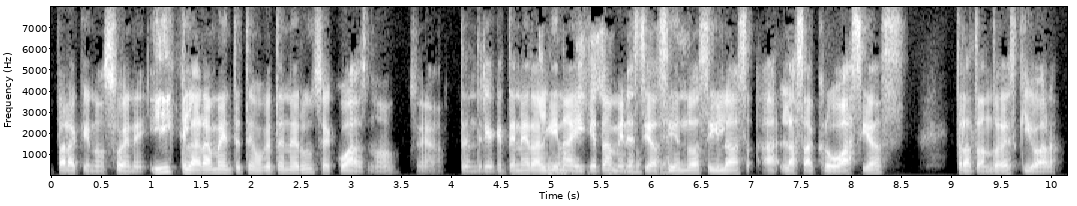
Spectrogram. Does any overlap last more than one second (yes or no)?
yes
